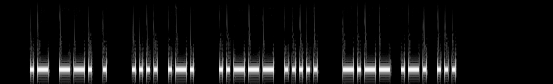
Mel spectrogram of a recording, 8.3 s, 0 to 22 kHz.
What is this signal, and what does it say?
Morse code, heard as a keyed tone, about 21 wpm, 700 Hz. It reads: AGE HR 25 YRS
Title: K1USN SST QSO Practice 22wpm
